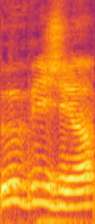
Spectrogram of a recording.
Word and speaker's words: EVGA: Alors, j'ai pris une 3060 Ti EVGA, on prononce à la française.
